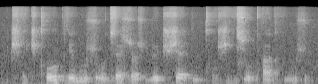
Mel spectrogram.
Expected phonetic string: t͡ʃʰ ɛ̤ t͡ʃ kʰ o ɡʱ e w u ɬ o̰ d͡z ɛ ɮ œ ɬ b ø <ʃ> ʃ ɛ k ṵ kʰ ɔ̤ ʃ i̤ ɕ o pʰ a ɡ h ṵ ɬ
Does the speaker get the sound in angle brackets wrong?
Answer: yes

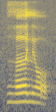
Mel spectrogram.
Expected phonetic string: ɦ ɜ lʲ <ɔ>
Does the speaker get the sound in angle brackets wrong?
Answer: no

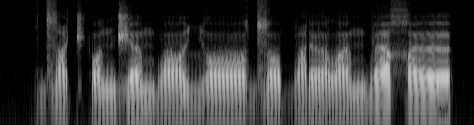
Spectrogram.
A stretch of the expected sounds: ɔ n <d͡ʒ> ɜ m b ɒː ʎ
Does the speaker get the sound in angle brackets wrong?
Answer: no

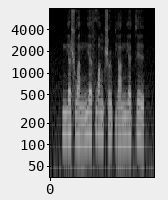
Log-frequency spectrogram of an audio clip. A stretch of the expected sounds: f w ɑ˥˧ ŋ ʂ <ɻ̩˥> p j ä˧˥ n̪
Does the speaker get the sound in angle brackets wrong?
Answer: yes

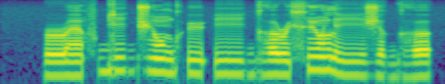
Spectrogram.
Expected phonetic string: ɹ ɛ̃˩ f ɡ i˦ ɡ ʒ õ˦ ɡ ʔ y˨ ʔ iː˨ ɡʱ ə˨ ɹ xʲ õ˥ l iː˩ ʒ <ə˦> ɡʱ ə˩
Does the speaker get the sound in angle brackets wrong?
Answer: yes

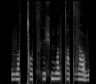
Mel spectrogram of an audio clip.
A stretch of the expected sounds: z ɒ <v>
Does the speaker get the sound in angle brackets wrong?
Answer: no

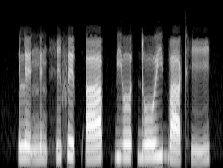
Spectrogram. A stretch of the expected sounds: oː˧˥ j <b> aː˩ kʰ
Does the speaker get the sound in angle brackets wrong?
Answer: no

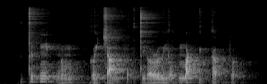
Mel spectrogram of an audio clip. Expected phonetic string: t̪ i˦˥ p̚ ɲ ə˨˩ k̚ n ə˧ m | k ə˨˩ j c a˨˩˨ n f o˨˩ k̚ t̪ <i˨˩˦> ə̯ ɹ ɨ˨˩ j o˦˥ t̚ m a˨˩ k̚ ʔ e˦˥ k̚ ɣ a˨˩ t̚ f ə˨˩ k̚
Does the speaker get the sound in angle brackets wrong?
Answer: no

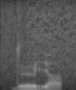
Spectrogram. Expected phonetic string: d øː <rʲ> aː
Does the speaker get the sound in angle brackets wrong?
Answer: no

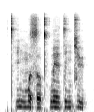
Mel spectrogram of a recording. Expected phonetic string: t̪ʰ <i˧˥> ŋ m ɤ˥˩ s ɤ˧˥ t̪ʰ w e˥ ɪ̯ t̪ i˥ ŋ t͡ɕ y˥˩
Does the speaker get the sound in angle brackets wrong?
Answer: yes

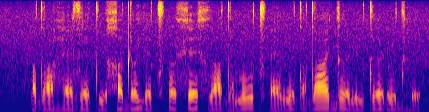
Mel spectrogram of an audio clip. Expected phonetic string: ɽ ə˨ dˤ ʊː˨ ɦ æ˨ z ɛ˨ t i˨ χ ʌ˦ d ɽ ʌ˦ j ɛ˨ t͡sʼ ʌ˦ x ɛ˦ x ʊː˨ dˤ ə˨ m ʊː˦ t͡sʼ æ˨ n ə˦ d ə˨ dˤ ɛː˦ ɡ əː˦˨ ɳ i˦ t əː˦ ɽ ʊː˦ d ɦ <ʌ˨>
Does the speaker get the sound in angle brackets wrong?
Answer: yes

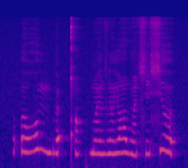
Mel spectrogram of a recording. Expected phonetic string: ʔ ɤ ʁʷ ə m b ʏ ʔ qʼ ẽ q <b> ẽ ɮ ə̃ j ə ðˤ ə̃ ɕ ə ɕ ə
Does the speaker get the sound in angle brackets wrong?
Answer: no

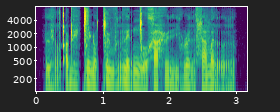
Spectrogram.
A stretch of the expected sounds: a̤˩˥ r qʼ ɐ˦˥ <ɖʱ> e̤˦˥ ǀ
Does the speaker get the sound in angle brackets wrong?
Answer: no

